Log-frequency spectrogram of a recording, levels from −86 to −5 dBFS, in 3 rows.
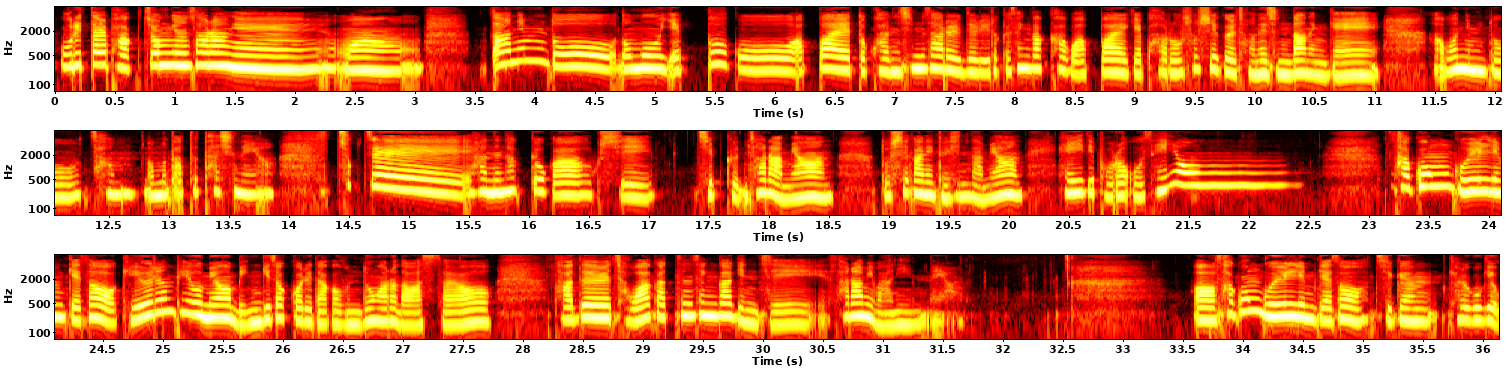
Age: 20-39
